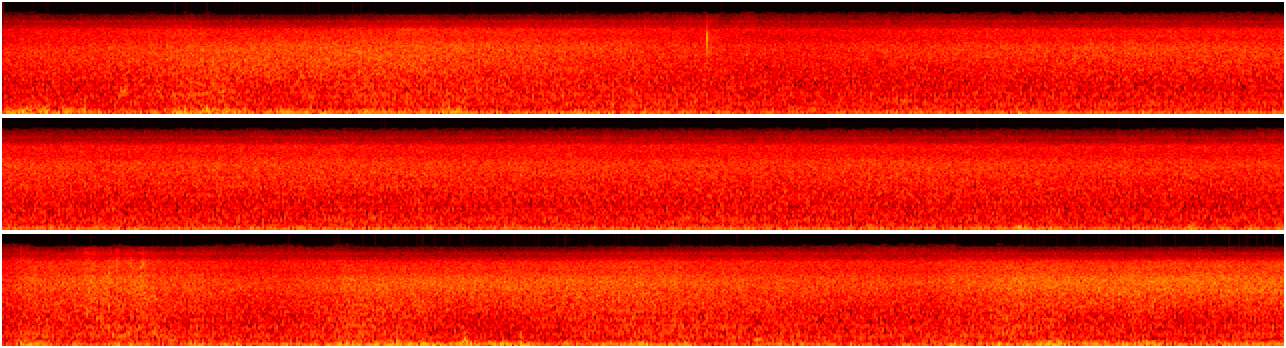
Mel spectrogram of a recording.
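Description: Steady rush of river water spilling over a low weir, with wind rumbling on the microphone.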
